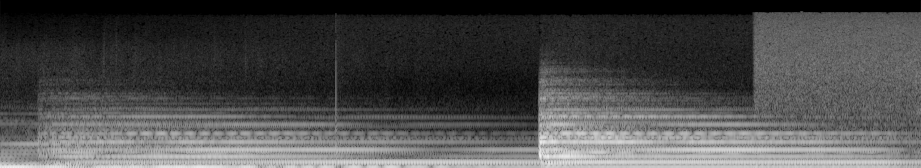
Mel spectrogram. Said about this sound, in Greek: Πάμε να χτυπήσουμε λίγο τις καμπάνες. Τις καμπάνες της κολάσεως, του παραδείσου, δεν ξέρω.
